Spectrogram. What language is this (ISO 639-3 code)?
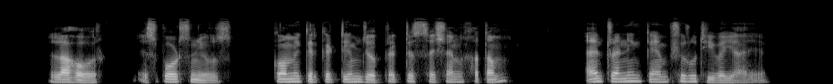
snd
